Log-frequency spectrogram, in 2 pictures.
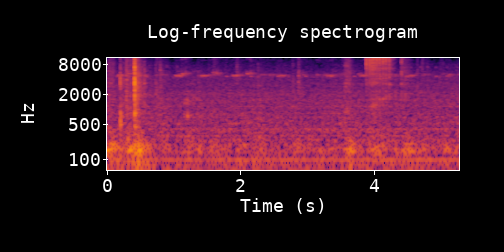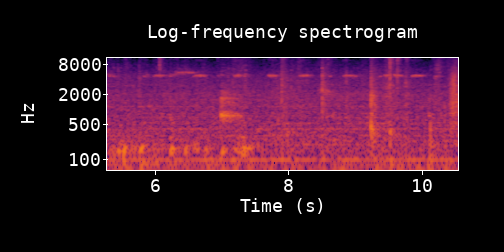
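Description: A plastic zip tie is ratcheted tight around a wooden perch in a glass terrarium, with a short burst of rapid clicking about four seconds in. Sharp knocks of the branch against the enclosure come with it, the loudest about half a second in, over a cricket chirping steadily a couple of times a second.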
